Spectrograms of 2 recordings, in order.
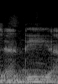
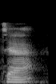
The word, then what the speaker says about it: ja: Jerman di kelas 10 jadi Agar kalian bisa lebih paham lagi karena kita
